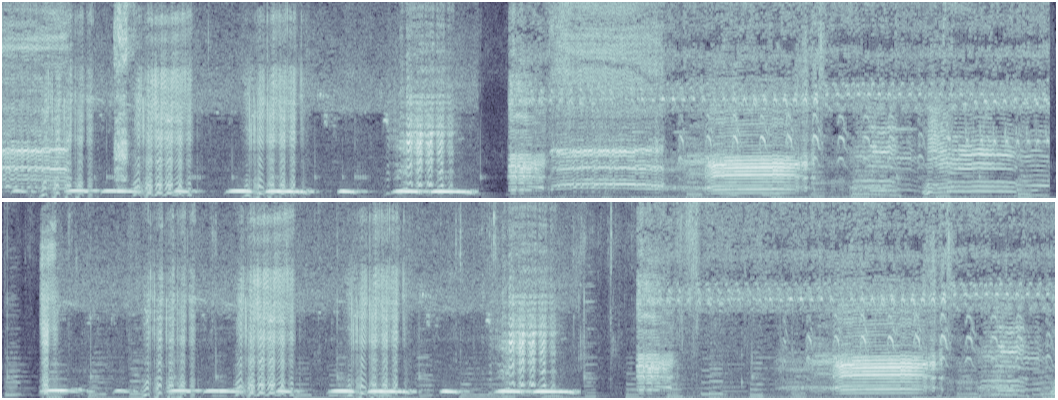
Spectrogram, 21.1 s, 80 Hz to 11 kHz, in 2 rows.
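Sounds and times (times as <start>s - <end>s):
goats bleating: 0.0s - 1.9s, 4.0s - 11.1s, 12.0s - 14.6s, 15.6s - 16.2s, 18.0s - 21.0s.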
